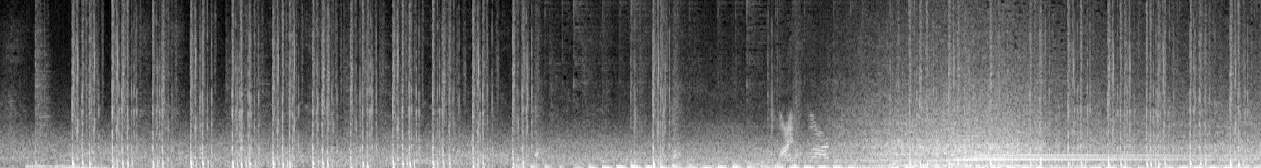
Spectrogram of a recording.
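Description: Hooves clop rapidly on pavement as a horse gallops.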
